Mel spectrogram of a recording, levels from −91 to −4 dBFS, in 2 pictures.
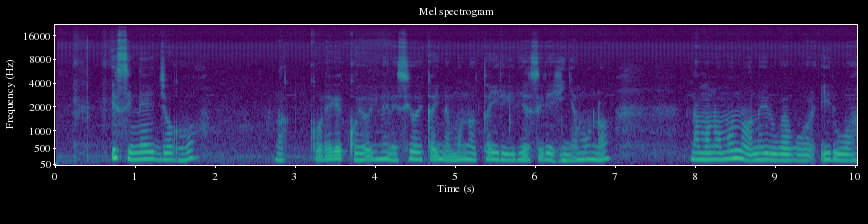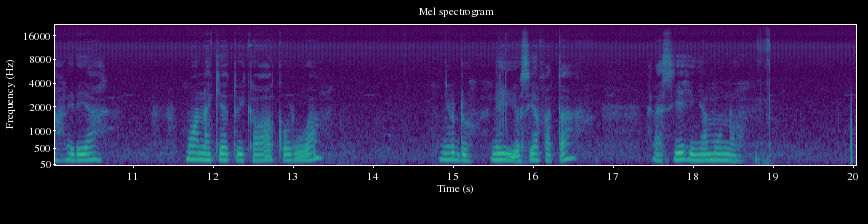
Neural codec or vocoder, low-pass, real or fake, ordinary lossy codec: none; none; real; none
